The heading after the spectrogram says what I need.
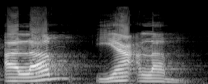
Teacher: Maka makhraj mim intibak baina syafatain alam ya'lam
